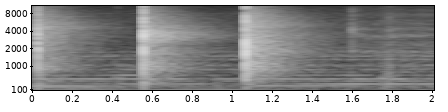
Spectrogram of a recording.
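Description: A clip-on microphone tapped three times with a finger, giving sharp thumps about half a second apart, over soft background music.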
